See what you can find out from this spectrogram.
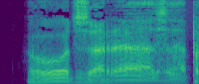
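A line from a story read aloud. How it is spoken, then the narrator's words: Creaky. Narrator (Russian): проскрипел Деодат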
